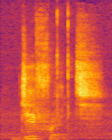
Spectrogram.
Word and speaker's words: different: Different. My tasting music is different from yours. Então, meu gosto, minha preferência in music is different. É diferente. Observe que a sílaba forte fica aqui no início.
